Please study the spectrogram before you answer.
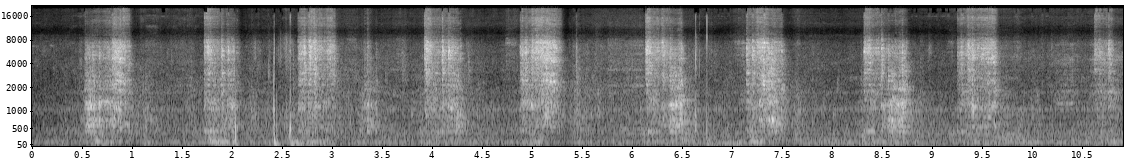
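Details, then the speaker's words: General Electric washing machine scrapes harshly in rhythmic bursts with each agitator stroke during the wash, louder with more clothes loaded; the tub is rubbing on a bent cabinet base. "y que cuando le llama ropa hoy que raspa feo que cuando echa más ropa cuando le echa más ropa dice que hace más ruido"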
